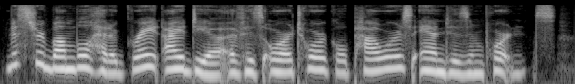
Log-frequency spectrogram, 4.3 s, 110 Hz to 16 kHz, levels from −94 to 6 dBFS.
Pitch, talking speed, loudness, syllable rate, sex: 245 Hz, 180 wpm, -16 LUFS, 5.8 syllables/s, female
